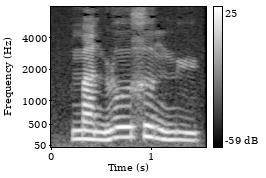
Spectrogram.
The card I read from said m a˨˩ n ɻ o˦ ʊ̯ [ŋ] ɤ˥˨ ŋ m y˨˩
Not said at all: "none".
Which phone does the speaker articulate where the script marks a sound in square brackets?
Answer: x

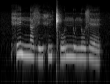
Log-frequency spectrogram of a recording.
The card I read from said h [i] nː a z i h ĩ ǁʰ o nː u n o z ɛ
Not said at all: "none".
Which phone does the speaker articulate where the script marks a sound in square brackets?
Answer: e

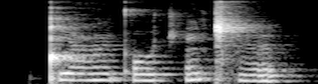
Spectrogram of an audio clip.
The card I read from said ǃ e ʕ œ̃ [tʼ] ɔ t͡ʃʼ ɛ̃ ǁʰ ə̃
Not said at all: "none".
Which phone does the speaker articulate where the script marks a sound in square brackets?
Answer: kʼ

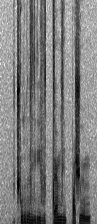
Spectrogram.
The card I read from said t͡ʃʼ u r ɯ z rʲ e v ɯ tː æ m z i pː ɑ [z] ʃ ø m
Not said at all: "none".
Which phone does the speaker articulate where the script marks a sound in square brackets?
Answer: none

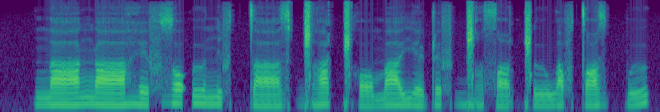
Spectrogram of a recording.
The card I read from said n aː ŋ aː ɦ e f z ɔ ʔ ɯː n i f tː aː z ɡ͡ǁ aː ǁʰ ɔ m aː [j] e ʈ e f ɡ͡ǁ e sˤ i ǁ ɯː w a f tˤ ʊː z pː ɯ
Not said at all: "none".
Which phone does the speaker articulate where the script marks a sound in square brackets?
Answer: j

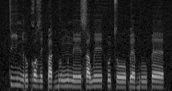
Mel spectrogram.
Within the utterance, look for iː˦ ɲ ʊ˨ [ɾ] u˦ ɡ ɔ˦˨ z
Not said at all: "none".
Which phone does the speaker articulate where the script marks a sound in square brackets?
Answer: ɾ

